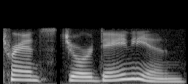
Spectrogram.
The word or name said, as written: Transjordanian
